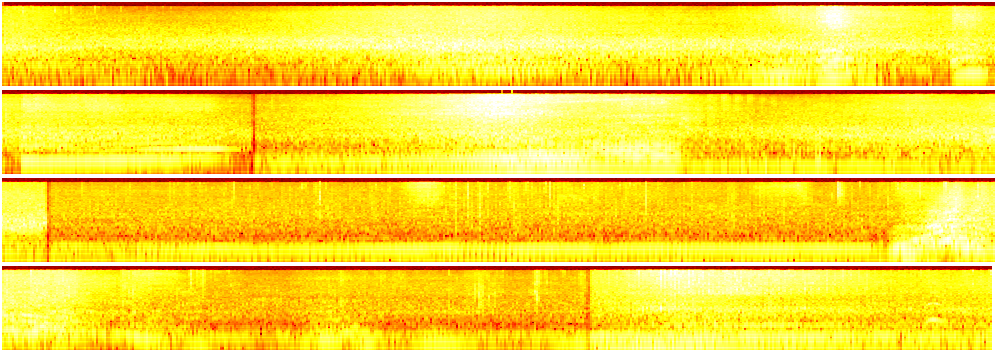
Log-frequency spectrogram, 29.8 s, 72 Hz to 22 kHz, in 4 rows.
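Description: Performance car engines accelerating and revving one after another, the pitch rising and falling with each pass, with a steady engine note in between. Near the end a Lamborghini Aventador's V12 comes in loud and low.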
